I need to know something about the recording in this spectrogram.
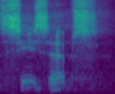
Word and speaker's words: CCIPS: and intellectual property section which is abbreviated ccips and we pronounce it cips is a section within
